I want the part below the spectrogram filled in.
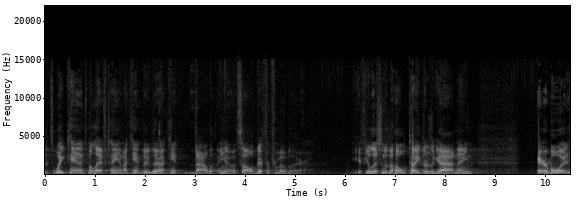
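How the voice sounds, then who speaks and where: Guy telling a story to a crowd, folksy and emphatic, medium pitch, hall reverb. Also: fairly bright tone. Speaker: speaker recounting his own experience. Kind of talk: live storytelling talk to an audience.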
